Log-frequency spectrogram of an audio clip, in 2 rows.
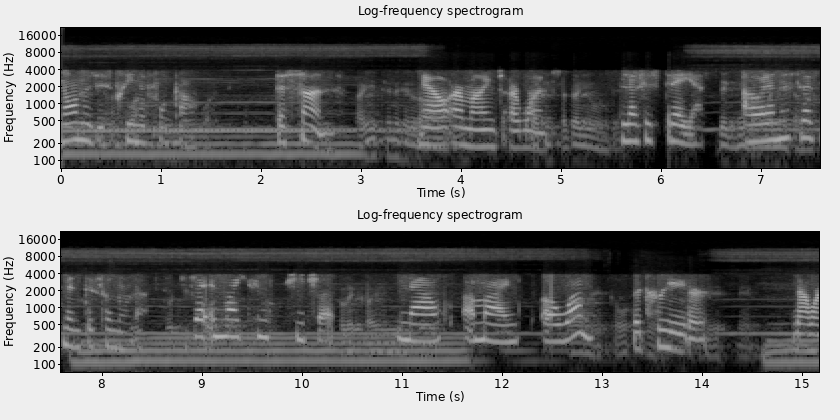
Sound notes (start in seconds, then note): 0.0 foreign language 00:46:40; 5.1 foreign language 00:46:47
